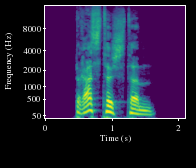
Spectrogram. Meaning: strong dative masculine/neuter singular superlative degree of drastisch
- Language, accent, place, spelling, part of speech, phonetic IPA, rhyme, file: German, Germany, Berlin, drastischstem, adjective, [ˈdʁastɪʃstəm], -astɪʃstəm, De-drastischstem.ogg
